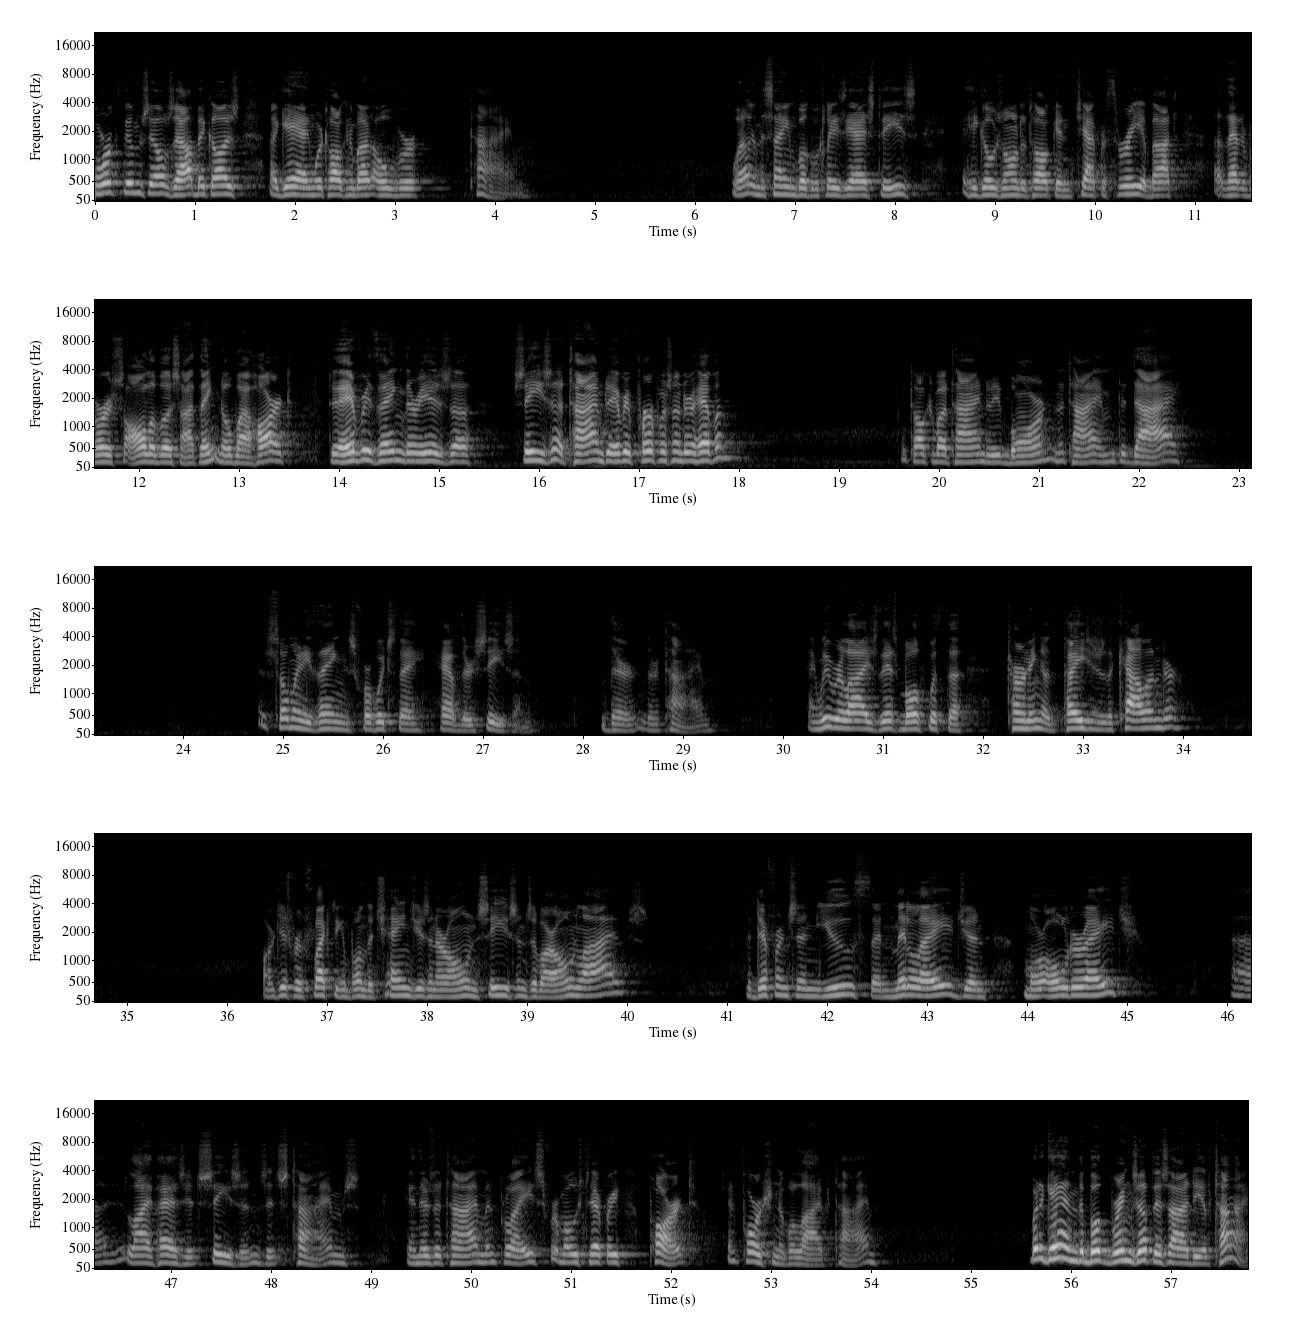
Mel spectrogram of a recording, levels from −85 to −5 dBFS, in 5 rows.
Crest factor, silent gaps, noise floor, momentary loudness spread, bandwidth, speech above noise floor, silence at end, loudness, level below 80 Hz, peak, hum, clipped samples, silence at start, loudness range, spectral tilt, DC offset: 22 dB; none; -79 dBFS; 15 LU; 14.5 kHz; 42 dB; 0 s; -37 LUFS; -88 dBFS; -16 dBFS; none; under 0.1%; 0 s; 9 LU; -6 dB/octave; under 0.1%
